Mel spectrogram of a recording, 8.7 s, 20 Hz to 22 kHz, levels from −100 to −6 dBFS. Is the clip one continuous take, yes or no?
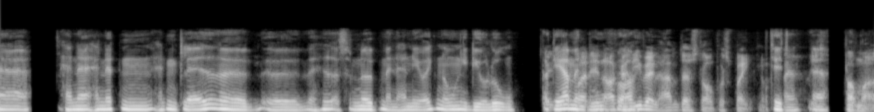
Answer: no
